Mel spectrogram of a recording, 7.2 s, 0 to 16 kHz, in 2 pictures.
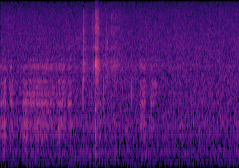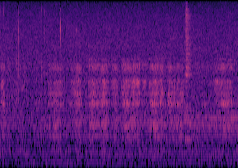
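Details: Scottish Fold kittens, 3.5 weeks old, give soft, high, thin mews in short bursts, overlapping through a quiet room.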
